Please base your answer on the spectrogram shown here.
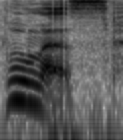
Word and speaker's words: humus: And it's spelled like hummus, but it is pronounced humus.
